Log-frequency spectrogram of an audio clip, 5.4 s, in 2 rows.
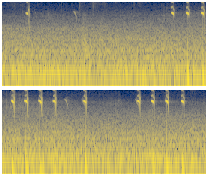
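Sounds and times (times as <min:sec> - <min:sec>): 
bird chirping: 0:00.2 - 0:05.4.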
